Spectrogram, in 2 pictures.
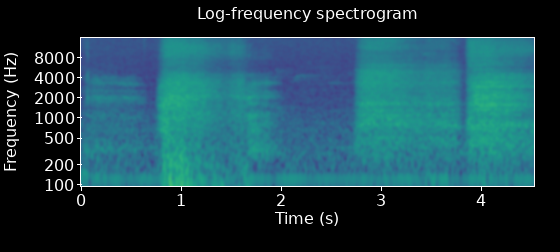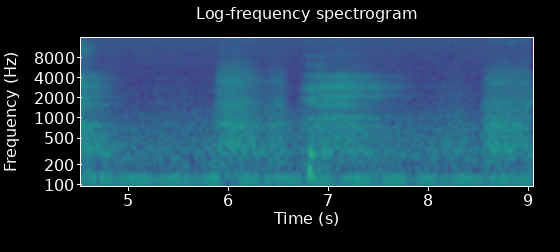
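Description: A woman breathing hard through a core exercise: about five noisy breaths a second or two apart, the first, about a second in, the loudest and sharpest.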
